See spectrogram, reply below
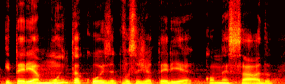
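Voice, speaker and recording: A man's voice: mid-range voice, brisk, mellow, faint music behind. A man preaching a sermon as a pastor, telling stories and acting out the lines of church members. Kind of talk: sermon with storytelling.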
